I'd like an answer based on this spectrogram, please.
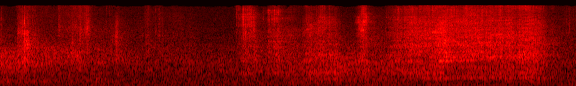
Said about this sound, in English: With the deck pressed to his lap, Ray files the tape off the edges.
